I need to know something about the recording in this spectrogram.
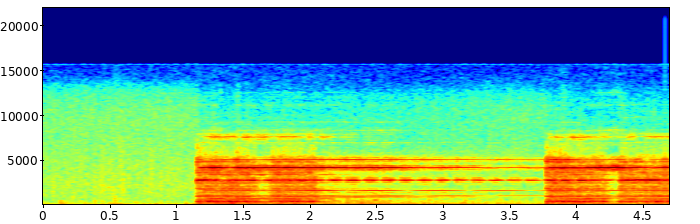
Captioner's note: phone rings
